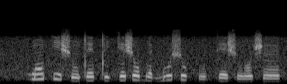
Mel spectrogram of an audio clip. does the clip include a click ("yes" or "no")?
no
